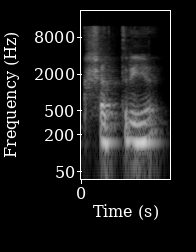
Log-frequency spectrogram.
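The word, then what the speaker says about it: क्षत्रिय: Again, kshatriya, just pay attention because it's uk and cerebral sha, uksha.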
